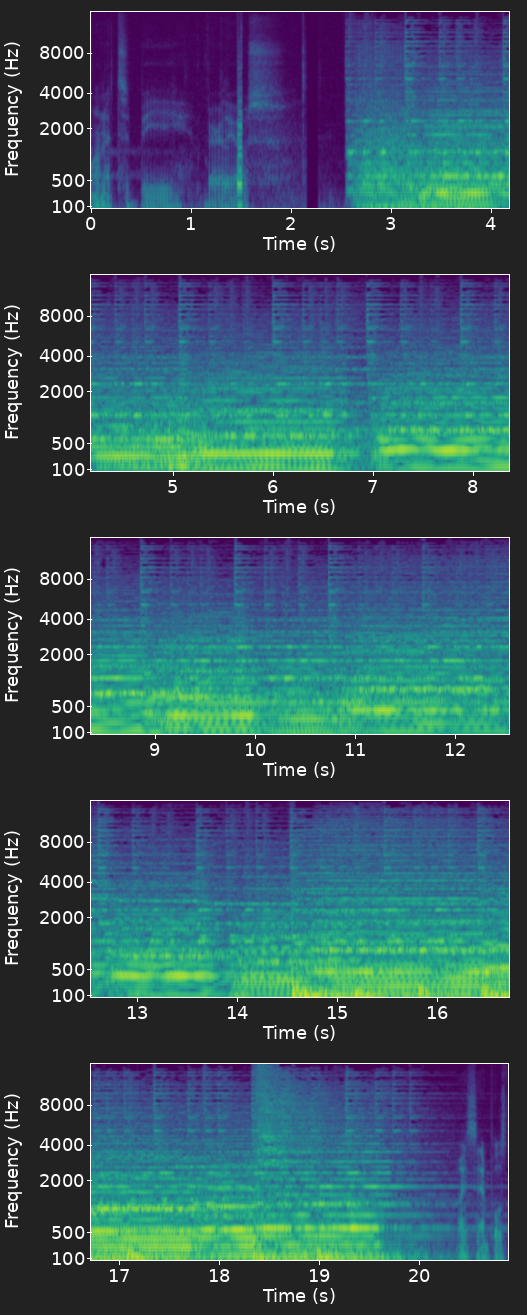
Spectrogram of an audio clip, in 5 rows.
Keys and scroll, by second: 1.1 ctrl+alt+l, 2.2 space, 19.5 space.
